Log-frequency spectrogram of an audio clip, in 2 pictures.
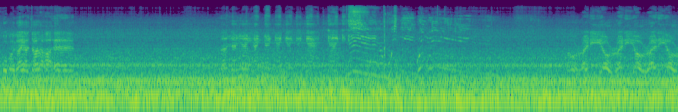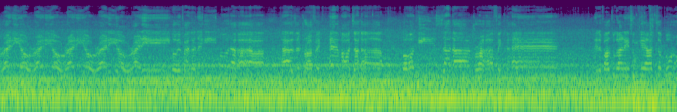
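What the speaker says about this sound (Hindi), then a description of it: "फुल थ्रॉटल पे पुंटो को भगाया जा रहा है" A Fiat Grande Punto Multijet diesel at full throttle on an open road, heard from inside the cabin as a steady droning engine with rising pitch sweeps through the gears, while someone talks over it almost continuously.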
